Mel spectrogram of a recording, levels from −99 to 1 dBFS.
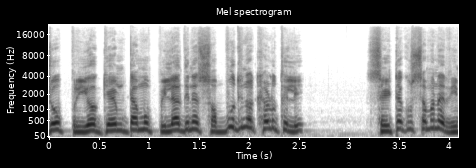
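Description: Listening through the speech, nothing stood out as a technical fault at any point.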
